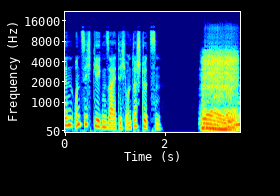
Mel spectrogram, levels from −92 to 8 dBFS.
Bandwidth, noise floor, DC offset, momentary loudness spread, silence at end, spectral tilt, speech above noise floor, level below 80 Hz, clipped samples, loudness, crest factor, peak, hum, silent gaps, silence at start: 13.5 kHz; under -90 dBFS; under 0.1%; 14 LU; 0 s; -5.5 dB/octave; over 75 dB; -40 dBFS; under 0.1%; -16 LUFS; 14 dB; -2 dBFS; none; 2.60-2.64 s; 0 s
